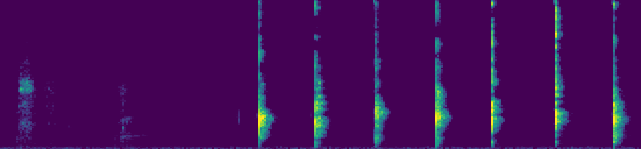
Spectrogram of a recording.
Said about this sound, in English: Can you hear her phone taps?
